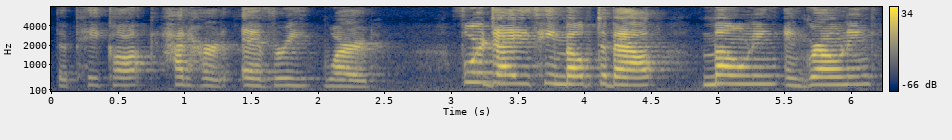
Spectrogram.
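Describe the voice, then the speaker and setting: A woman reads a picture book aloud for children. The voice is high and bright, the pace unhurried, with expressive, dramatic emphasis. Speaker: teacher reading aloud. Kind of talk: children's storybook read-aloud.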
